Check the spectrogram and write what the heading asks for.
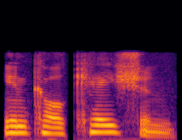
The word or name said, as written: inculcation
